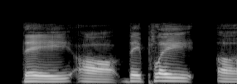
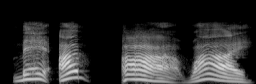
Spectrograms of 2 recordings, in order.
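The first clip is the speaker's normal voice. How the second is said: pitched-up, frustrated groan of protest; exasperated lament; 4 semitones higher, 4 dB louder, much slower than usual. Real, not acted. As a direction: plead in exasperation at the unfairness. Lamenting an episode not released here.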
